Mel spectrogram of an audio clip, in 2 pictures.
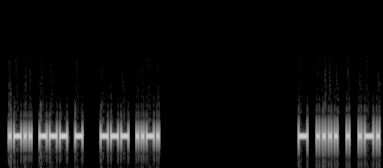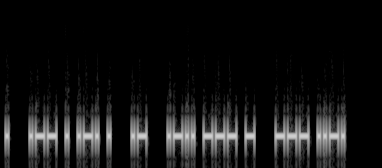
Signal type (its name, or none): Morse code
